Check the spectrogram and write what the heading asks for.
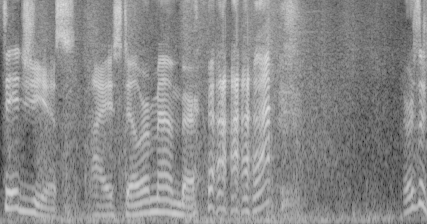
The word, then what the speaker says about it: Stygius: Which is pronounced Stygius.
